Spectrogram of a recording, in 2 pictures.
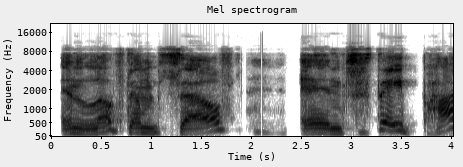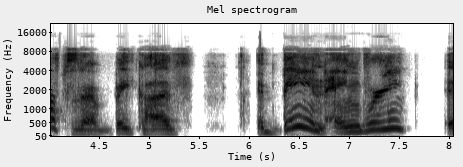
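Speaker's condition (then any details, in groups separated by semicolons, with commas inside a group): Spinocerebellar ataxia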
